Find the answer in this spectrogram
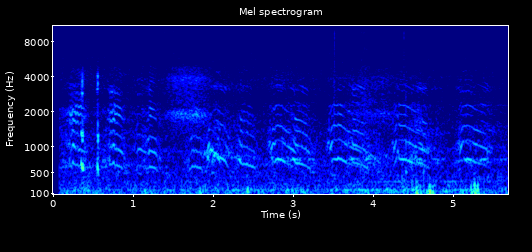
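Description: Several great black-backed gulls give hoarse, arching mewing calls, overlapping roughly twice a second, over a steady low rumble of wind or surf.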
